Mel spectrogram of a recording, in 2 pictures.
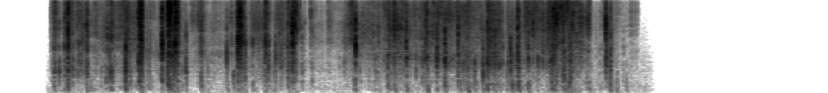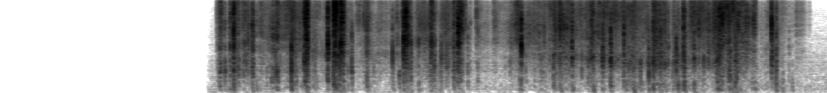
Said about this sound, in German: Hier habe ich ein Briefkuvert aufgerissen, den Brief herausgeholt und auseinandergefaltet.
